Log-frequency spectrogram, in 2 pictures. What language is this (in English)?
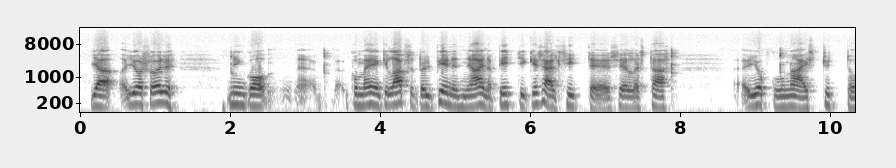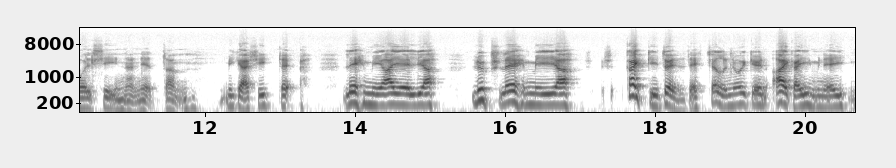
Finnish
